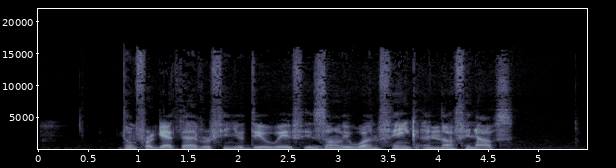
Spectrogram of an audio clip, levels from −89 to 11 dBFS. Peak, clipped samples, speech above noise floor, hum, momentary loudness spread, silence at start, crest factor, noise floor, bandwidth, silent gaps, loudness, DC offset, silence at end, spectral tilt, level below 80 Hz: -6 dBFS; under 0.1%; 40 dB; none; 11 LU; 0.85 s; 26 dB; -71 dBFS; 16.5 kHz; none; -29 LUFS; under 0.1%; 0.75 s; -3 dB/octave; -68 dBFS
